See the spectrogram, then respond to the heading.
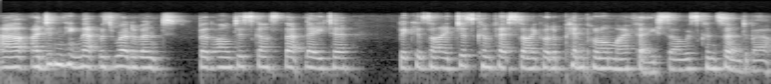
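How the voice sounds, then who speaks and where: Somewhat breathy speech moves at a fairly quick pace with monotone, flat intonation. The background stays quiet. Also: woman, medium pitch for a woman. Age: 60s. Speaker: councillor. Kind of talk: committee meeting. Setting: video call.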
